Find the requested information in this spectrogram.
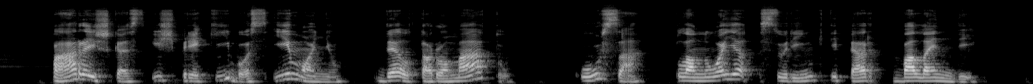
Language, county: Lithuanian, Klaipėda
